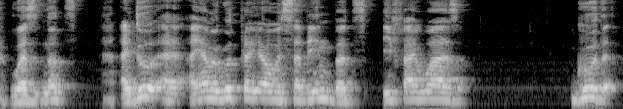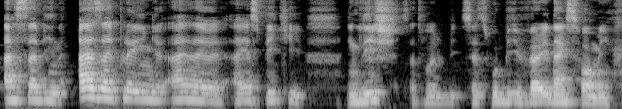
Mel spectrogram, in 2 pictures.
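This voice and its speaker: A man with a fairly high pitch speaks in a French accent. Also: ordinary pitch variation, fairly slow pace. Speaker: card game player. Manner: halting.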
